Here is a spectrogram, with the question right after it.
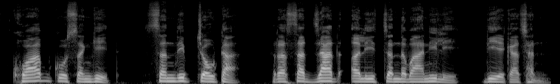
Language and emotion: Nepali, neutral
